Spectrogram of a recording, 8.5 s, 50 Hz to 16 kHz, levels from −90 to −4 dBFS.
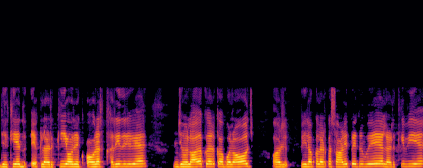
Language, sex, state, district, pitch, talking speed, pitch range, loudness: Hindi, male, Bihar, Gaya, 235 Hz, 165 wpm, 225-245 Hz, -15 LUFS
